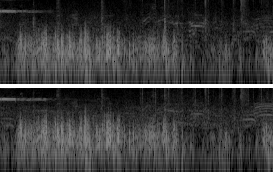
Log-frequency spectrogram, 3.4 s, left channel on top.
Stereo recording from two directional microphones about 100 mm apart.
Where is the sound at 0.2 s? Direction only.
90° left.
